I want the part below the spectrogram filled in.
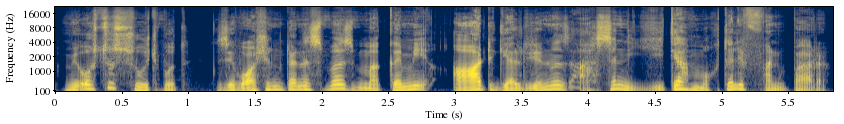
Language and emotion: Kashmiri, surprised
